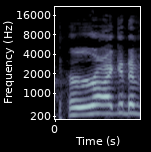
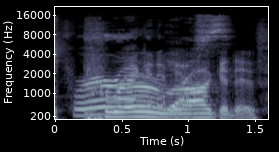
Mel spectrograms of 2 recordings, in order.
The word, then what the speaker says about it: prerogative: word prerogative is that it has a secret R in it which is great for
